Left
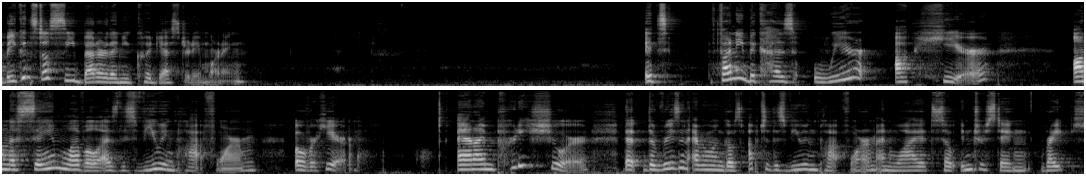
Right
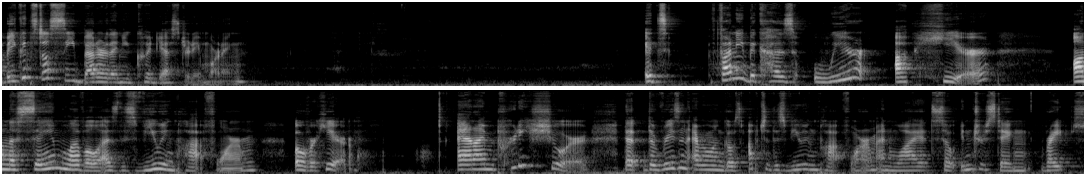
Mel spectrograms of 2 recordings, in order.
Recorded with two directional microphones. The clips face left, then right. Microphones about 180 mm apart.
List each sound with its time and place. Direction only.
0.0 s speech: 40° left (ahead or behind)
6.4 s a woman's voice: 25° left (ahead or behind)
15.4 s speech: 40° left (ahead or behind)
